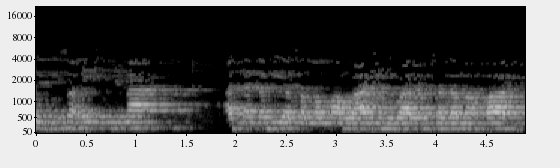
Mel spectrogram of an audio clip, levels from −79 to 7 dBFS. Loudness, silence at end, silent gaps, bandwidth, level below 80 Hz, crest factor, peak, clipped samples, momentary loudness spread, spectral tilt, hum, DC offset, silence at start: -24 LUFS; 0 s; none; 4.6 kHz; -68 dBFS; 18 dB; -6 dBFS; under 0.1%; 10 LU; -5.5 dB/octave; none; under 0.1%; 0 s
